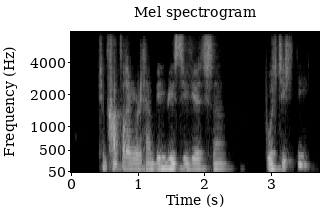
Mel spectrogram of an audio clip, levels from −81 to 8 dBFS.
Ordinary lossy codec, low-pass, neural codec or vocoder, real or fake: MP3, 64 kbps; 7.2 kHz; codec, 16 kHz, 0.5 kbps, X-Codec, HuBERT features, trained on balanced general audio; fake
